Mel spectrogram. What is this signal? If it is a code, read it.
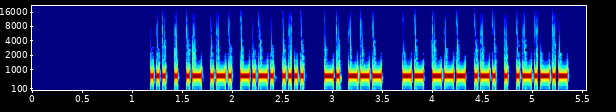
Morse code, heard as a keyed tone, about 40 wpm, 700 Hz. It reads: SEARCH NO MORE.
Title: Sentences from Top 1000 Words - Review Part 5 - 40wpm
